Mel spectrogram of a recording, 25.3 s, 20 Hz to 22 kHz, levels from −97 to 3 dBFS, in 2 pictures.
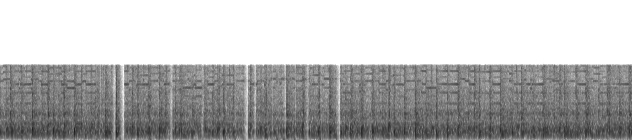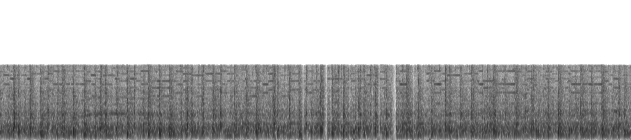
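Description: From 1.92 to 2.51 s there is repeated packet loss, heard as robotic sound. Packets kept arriving too late or not at all. The receiver patched each hole by extending the last sound. Four holes fall here, the longest 100 ms. About a third of the stretch is patched audio. It sounds choppy. The pattern returns from 2.99 to 4.09 s with four shorter holes. It comes back from 4.51 to 6.82 s with thirteen holes.

Next comes short concealed packet loss, twice. The first runs from 18.14 to 18.18 s, with 17 ms filled in. The second runs from 18.68 to 18.74 s, with 43 ms filled. Each time a few hundredths of a second never reached the decoder. The gap was filled by continuing the previous sound, then blended back. Each is heard as a quick smear or wobble.

Repeated packet loss returns from 19.12 to 21.28 s, with ten holes. The longest is 77 ms. The same robotic chop is heard. Throughout, nothing sounds above 4 kHz, which fits a G.711 A-law call path at 64 kbps.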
